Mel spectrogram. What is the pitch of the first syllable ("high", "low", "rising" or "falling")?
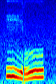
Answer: falling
